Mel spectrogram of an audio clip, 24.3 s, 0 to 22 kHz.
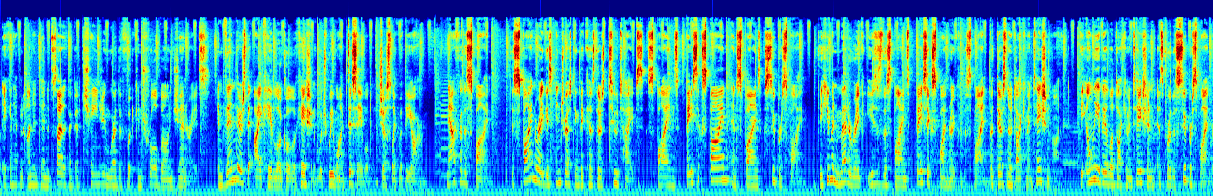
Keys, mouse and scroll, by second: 0.9 ctrl+z, 1.6 ctrl+z, 1.9 middle click, 2.2 shift+middle click, 2.3 scroll up 2, 2.5 middle click, 3.1 click, 7.5 click.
